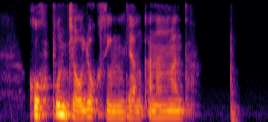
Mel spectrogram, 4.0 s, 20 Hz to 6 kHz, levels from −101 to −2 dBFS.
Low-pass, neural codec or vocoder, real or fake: 5.4 kHz; codec, 16 kHz, 4 kbps, X-Codec, HuBERT features, trained on balanced general audio; fake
